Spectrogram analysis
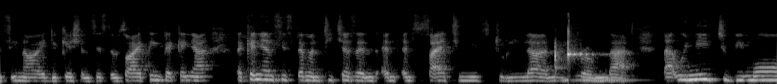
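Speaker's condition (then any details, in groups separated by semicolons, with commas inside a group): No condition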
